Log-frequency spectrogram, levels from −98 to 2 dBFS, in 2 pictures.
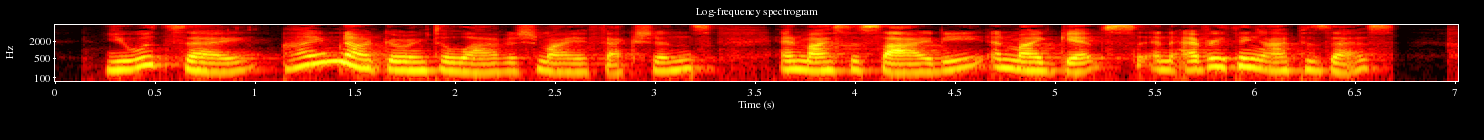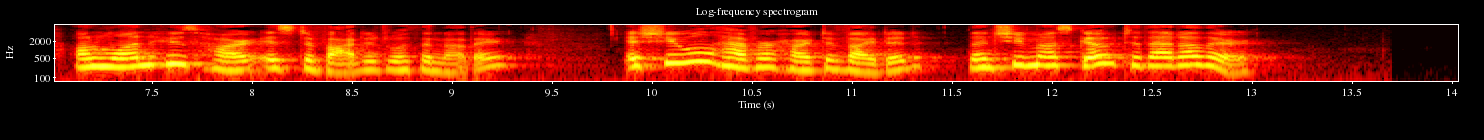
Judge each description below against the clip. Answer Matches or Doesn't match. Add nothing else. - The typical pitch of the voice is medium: Doesn't match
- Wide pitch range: Matches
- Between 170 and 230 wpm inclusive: Matches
